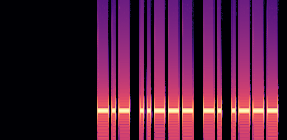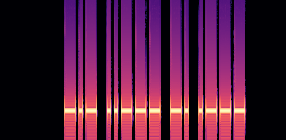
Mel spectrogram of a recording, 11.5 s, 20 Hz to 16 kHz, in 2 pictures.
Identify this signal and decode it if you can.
Morse code, heard as a keyed tone, about 17 wpm, 700 Hz. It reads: K2NJ K2NJ
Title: USA Call Signs - 4 Characters - Repeated 2x - 17wpm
